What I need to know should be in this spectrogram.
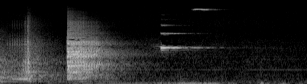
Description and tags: Series of squeaky doors. Some in a big room, some in a smaller room. Some are a bit hissy, sorry.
